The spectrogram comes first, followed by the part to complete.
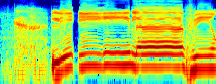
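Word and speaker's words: لِإِيلَافِ: লিইলাফি কুরাইশ। লাম জের লি, হামজা ইয়া জের ই, এক আলিফ টান হবে।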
